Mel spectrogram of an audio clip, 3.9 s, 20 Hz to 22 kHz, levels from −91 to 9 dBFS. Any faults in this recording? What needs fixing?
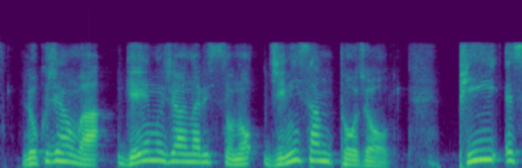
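Throughout the clip the speech passed through the Speex codec at a setting whose damage suggests roughly 17 kbps, starving the excitation of bits. The voice comes out noisy and hoarse, nothing remains above 7.7 kHz, and the top band is only a shaped, noise-like fill. To prevent this, send the speech at a higher Speex quality setting or through a more modern codec such as Opus.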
